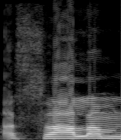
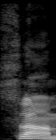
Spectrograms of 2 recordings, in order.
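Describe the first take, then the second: First: The L sound is pronounced. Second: The L sound is silent. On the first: The speaker calls it wrong. "सालम नहीं आया" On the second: The speaker calls it right. "M के पहले एल है तो आया शाम"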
